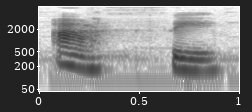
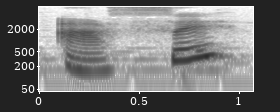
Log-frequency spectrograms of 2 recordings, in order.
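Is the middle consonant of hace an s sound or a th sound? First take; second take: th; s. First: The middle consonant is a th sound. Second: The middle consonant is an s sound. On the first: "com o som de C, gerado com a língua entre os dentes" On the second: "com o som de S"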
